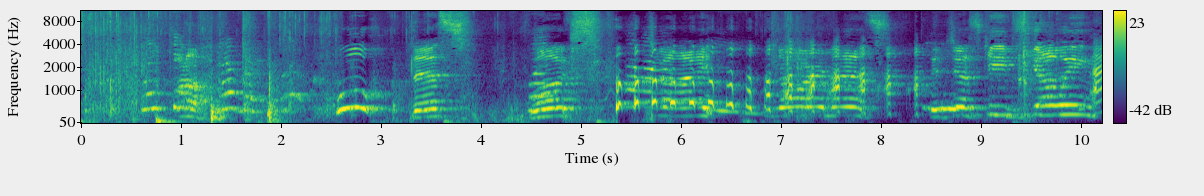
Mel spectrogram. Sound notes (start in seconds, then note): 5.4 laughs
